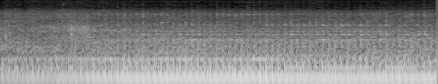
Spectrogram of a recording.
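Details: Suzuki Bolan/Ravi engine after spark plug refitted and wiring fixed for a shorting misfire problem: steady low idle with even pulse, no stumbles or skipped beats; normal idle on all cylinders.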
